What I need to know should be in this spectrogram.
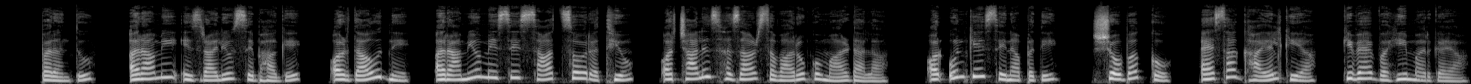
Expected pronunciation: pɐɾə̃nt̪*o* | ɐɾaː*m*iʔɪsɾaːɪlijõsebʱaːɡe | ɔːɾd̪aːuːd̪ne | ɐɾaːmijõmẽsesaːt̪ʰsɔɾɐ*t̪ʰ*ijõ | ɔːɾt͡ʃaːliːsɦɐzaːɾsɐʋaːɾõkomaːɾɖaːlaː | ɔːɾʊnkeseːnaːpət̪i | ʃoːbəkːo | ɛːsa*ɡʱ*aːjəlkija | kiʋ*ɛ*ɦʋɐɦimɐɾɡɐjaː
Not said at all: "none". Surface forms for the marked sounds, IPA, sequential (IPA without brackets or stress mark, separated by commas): u, m, t̪ʰ, ɡʱ, ɛ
